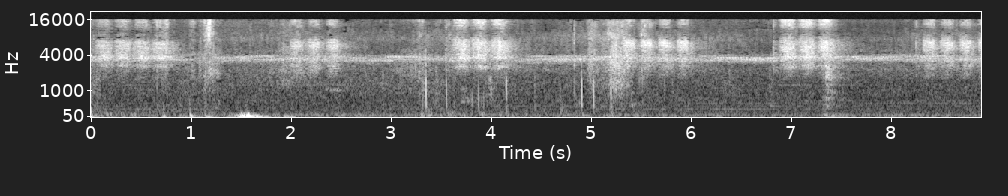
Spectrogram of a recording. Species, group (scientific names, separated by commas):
Pterophylla camellifolia, Orthoptera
